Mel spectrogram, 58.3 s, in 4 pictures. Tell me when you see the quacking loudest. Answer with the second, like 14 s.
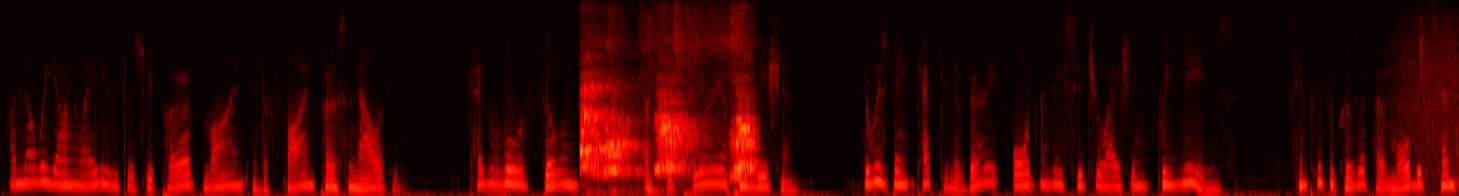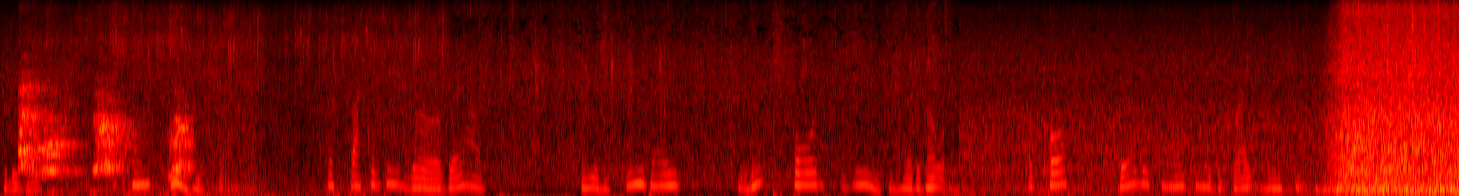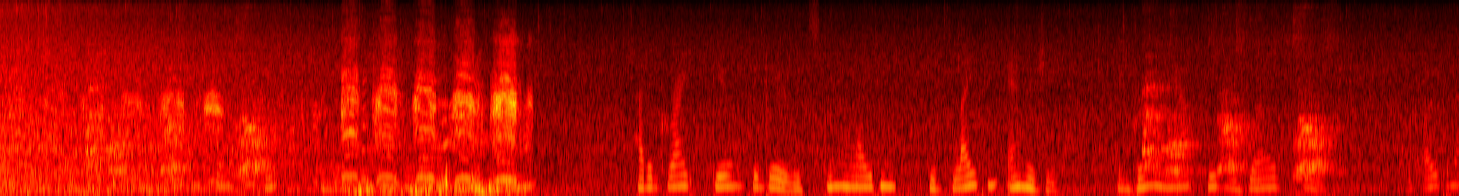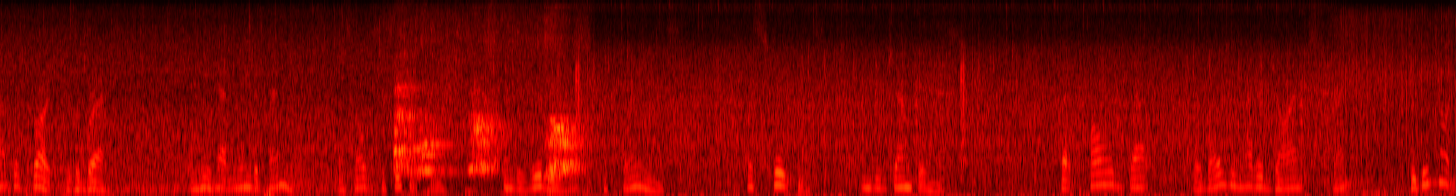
34 s.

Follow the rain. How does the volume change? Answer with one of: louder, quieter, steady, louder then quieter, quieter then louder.
louder then quieter.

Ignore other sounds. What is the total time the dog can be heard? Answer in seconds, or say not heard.
10 s.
